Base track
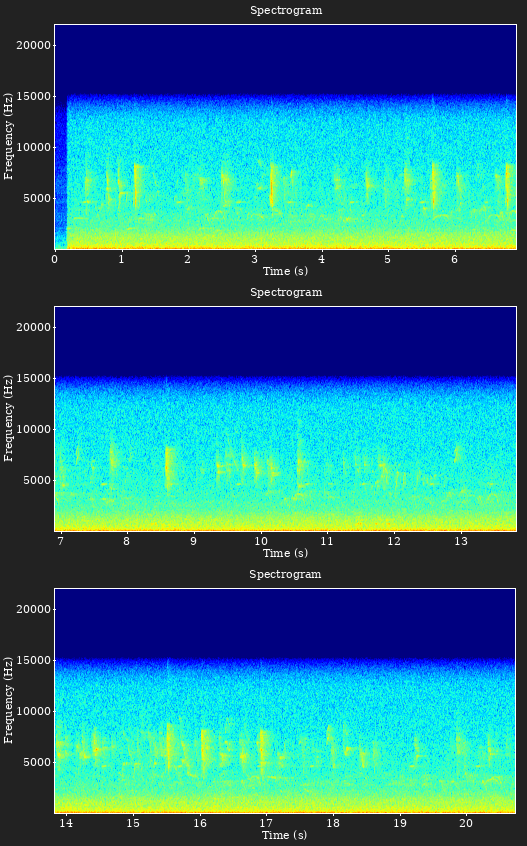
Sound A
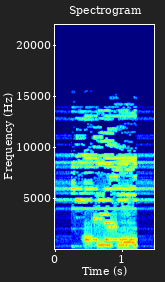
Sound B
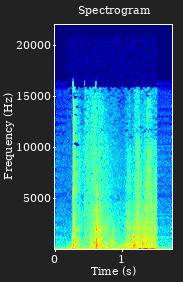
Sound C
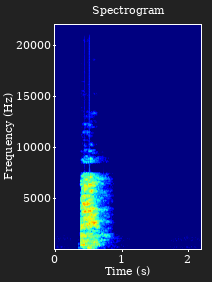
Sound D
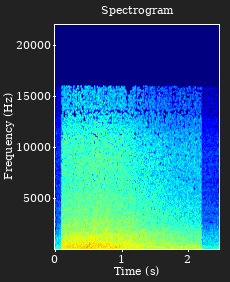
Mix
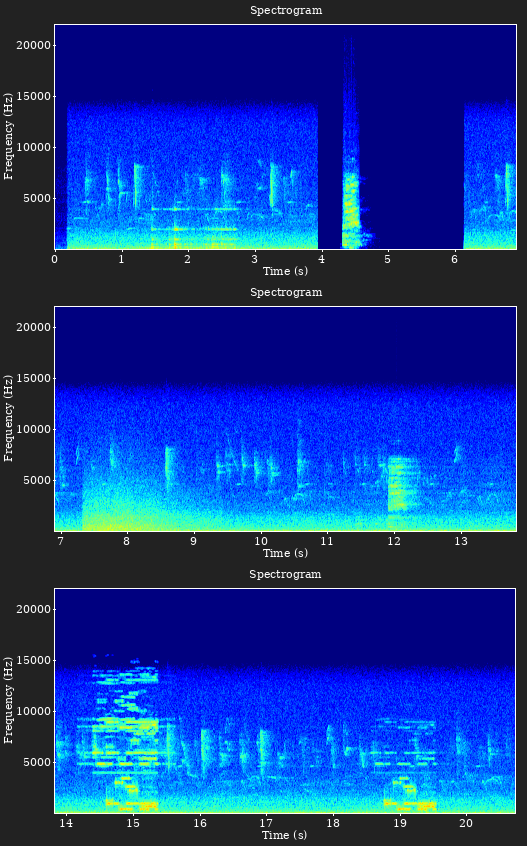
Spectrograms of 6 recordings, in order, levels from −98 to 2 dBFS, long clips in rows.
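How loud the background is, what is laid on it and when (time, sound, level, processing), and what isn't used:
base track -19 dB
1.18 add B -0.5 dB + octave resonator B, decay 0.12 s
3.93 replace with C -8 dB + Wiener smoothing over 15 samples
7.23 add D -12 dB + LPF 4200 Hz
11.53 add C -16.5 dB + per-bin compression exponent 0.4
14.15 add A -6 dB
18.32 add A -6 dB + LPF 2200 Hz

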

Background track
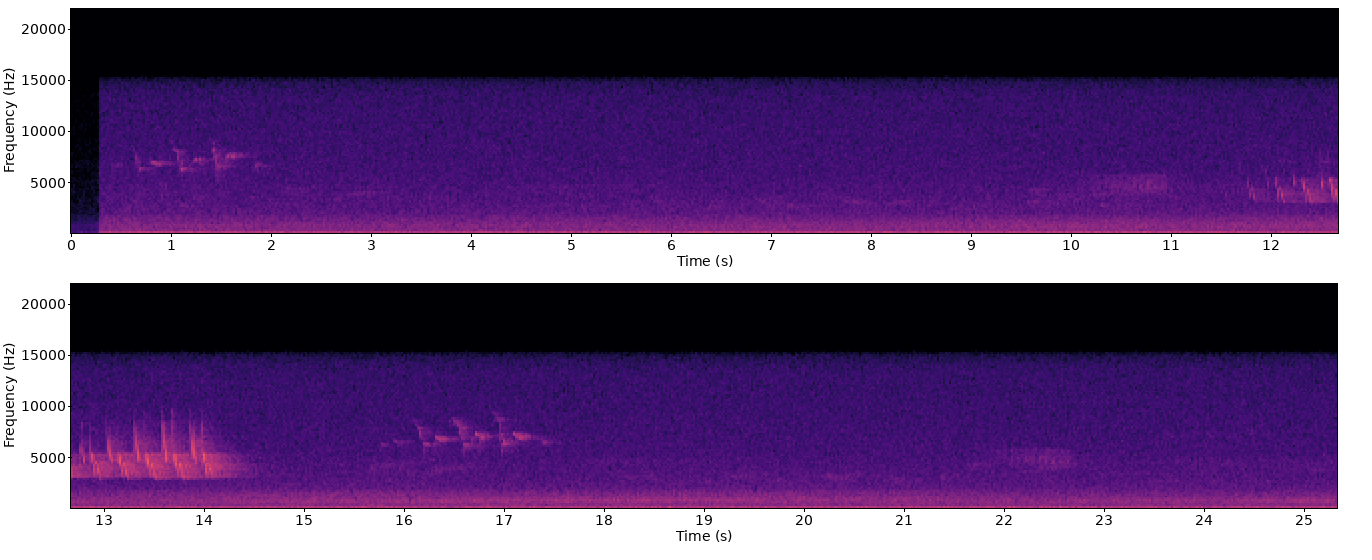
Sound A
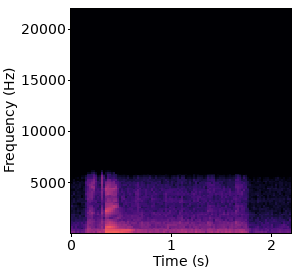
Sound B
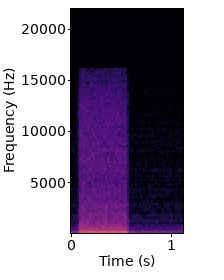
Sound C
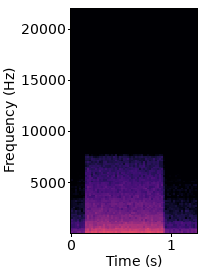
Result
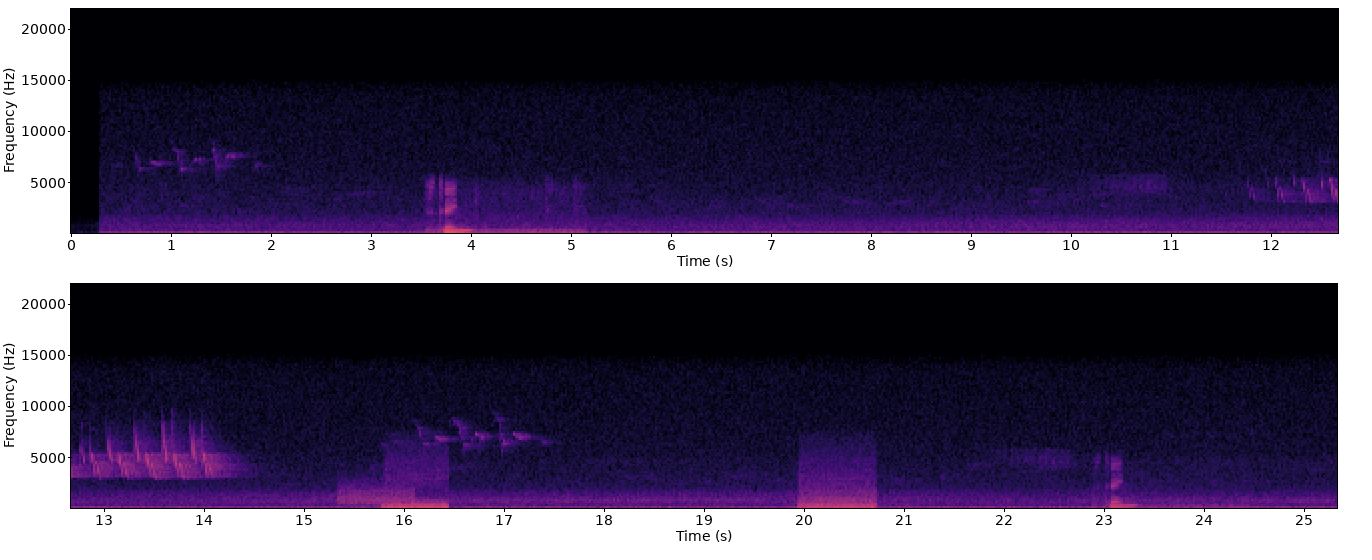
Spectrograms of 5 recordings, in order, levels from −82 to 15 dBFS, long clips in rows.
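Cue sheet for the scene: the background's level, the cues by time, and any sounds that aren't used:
background track -12.5 dB
3.39 add A -5 dB + bell 1000 Hz -11.5 dB 0.89 oct
15.18 add C -2.5 dB + three bands offset in time mids, lows, highs 0.44/0.47 s, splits 650/2400 Hz
19.79 add C -4.5 dB
22.71 add A -12.5 dB + mismatched tape noise reduction decoder only
not used: B

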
